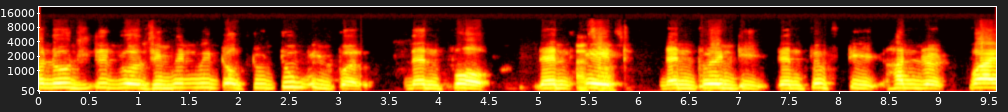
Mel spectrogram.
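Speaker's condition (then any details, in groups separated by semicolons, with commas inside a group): Cerebral palsy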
